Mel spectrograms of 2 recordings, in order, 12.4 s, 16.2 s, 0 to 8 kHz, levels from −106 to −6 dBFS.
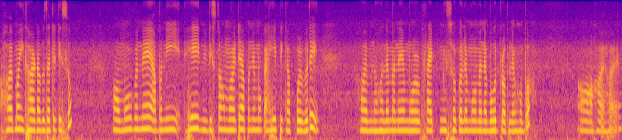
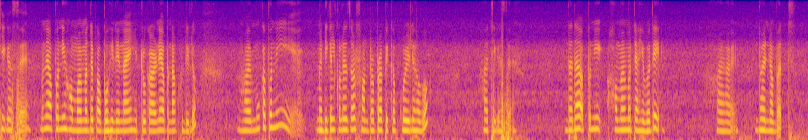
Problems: background sounds at intervals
